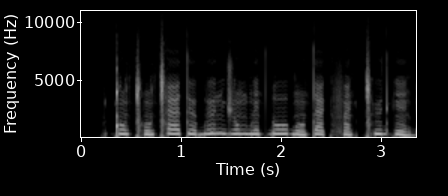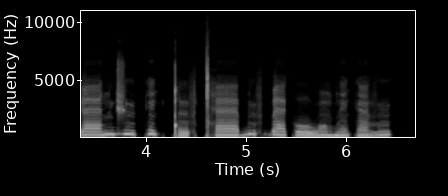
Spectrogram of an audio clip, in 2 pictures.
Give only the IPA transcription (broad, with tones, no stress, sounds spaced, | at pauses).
ǃ õ˧ ǀʰ õ˩˧ ǀʰ æː˥ t ø˧˩ b ø˥ n d͡ʒ õ˥ m b ẽ˥˧ t ɗ oː˥ ɠ õ˩˧ t æ˥˧ k f æ̃˧˩ k ǀʰ ʉ˥ d k ẽ˧˩ ɠ æː˧ n d͡ʒ ʉ˥˧ k ẽ˥ k ǃ ø˩˧ f ǀʰ æː˧ ɓ ʉ˥ f ɓ æː˥˧ k oː˧˩ w õ˧ b ẽ˧˩ k æ̃˧˩ v ʉ˥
